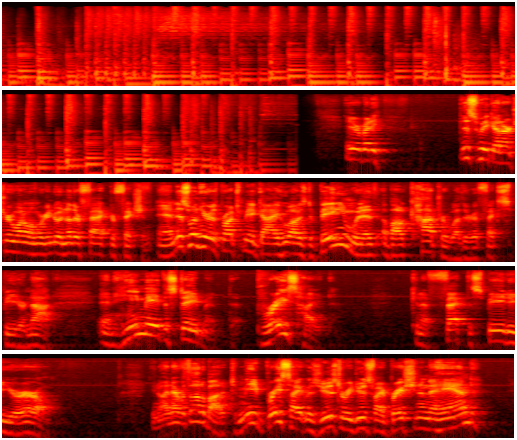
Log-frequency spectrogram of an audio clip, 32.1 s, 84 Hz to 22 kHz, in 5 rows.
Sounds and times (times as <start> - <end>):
Speech: 10.7 - 11.3, 12.1 - 23.5, 24.4 - 26.4, 27.5 - 31.8.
